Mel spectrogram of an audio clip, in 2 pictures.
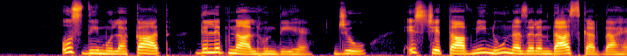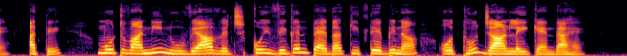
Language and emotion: Punjabi, neutral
